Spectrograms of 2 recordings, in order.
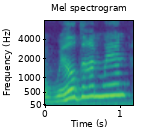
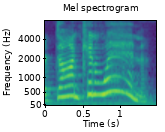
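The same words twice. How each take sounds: First: Slow, higher, asking it; questioning. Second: Slow, higher, louder, stressing can; excited exclamation. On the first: Teacher contrasting question with exclamation, asking. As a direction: ask it as a real question. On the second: Teacher contrasting question with exclamation, excitedly. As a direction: declare it proudly. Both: Shown as a demonstration. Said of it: "so you change the wording".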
